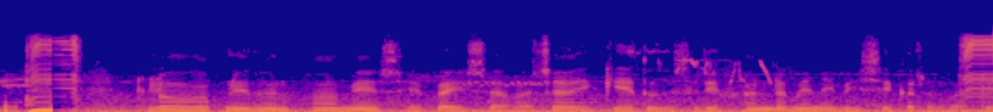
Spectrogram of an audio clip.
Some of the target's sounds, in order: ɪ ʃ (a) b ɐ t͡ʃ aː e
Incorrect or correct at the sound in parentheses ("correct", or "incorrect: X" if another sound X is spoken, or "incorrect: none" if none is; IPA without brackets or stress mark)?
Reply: correct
